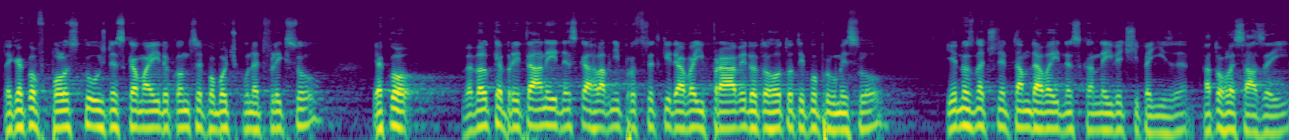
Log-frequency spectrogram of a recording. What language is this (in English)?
Czech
